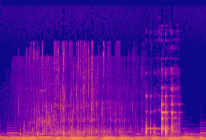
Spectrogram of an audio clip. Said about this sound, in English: And she pours another cup of tea and then puts it in the second spot across the desk and then goes and sits back down.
